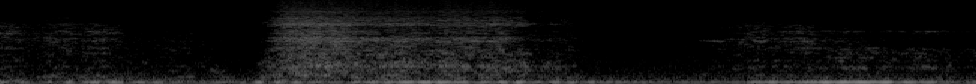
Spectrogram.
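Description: Slow, faint breaths of a person holding a reclined yoga pose: a long breath in the middle and another beginning near the end, over a steady low electrical hum.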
